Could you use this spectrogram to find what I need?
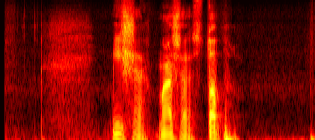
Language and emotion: Russian, neutral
